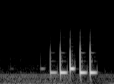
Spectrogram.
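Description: Telephone signal tones from a listener's incoming call to a phone-in line. A quick run of five short, evenly spaced electronic beeps, the middle one slightly higher, sounds faintly with nothing else around it.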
